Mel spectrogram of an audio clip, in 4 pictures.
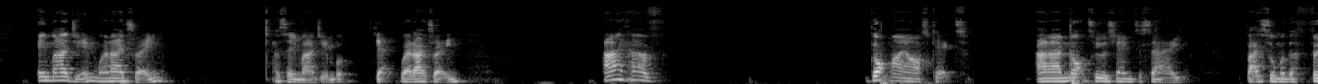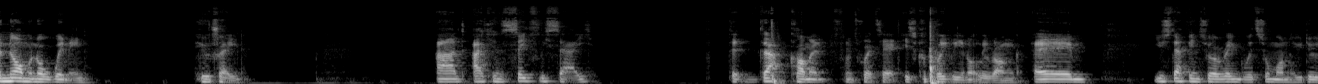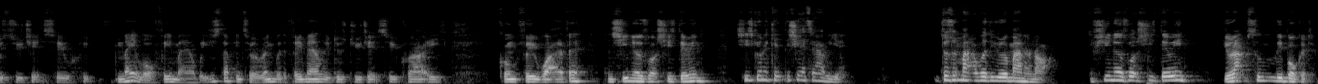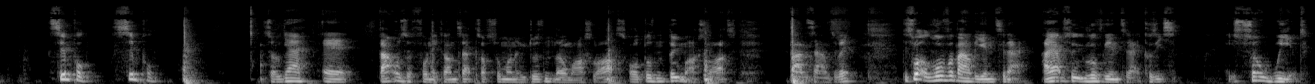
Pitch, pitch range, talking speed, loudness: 125 Hz, 110-145 Hz, 180 wpm, -24 LUFS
